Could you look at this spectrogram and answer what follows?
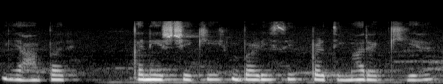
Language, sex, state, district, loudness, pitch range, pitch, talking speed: Hindi, female, Mizoram, Aizawl, -15 LUFS, 205-220 Hz, 215 Hz, 135 wpm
